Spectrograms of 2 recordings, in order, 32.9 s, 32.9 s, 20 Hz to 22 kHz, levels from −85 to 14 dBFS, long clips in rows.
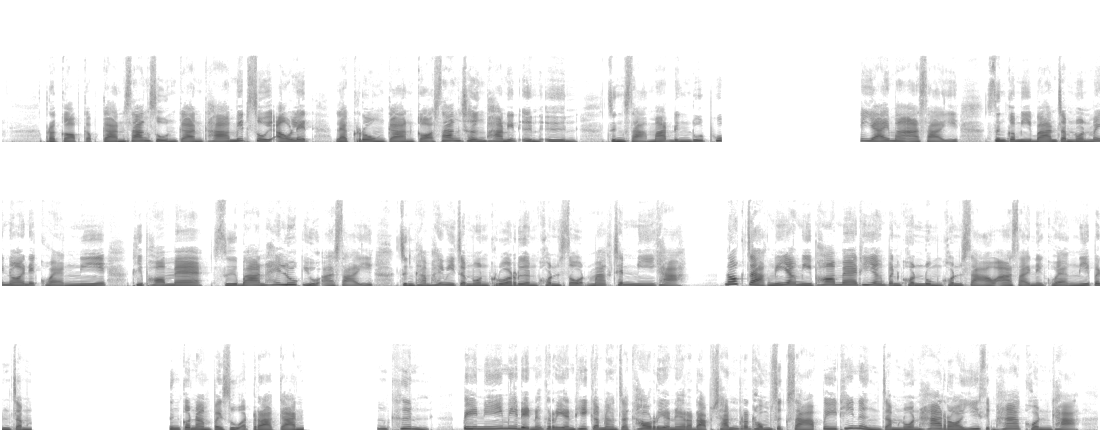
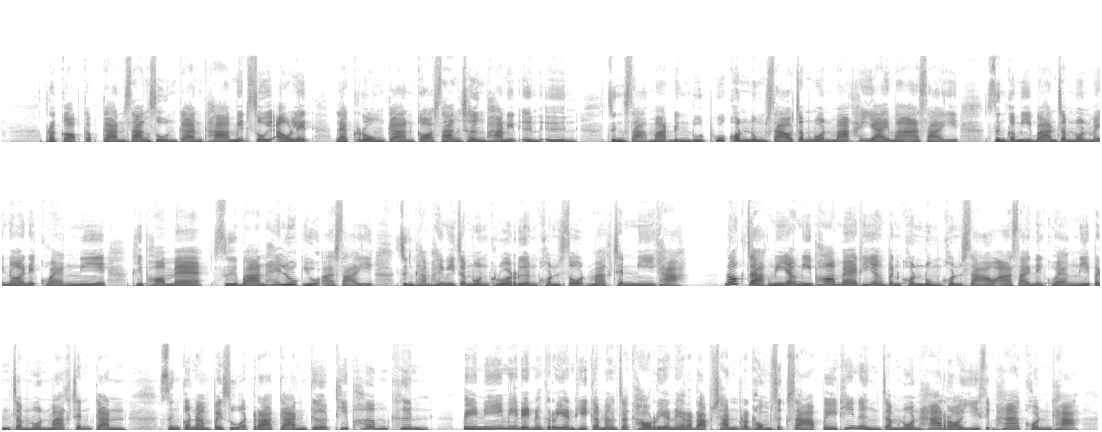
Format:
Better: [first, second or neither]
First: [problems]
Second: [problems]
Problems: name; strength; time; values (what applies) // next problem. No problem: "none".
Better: second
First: audio cutting out; at 7 s for 1.5 s, at 22 s for 1.5 s and at 25 s for 0.5 s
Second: none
